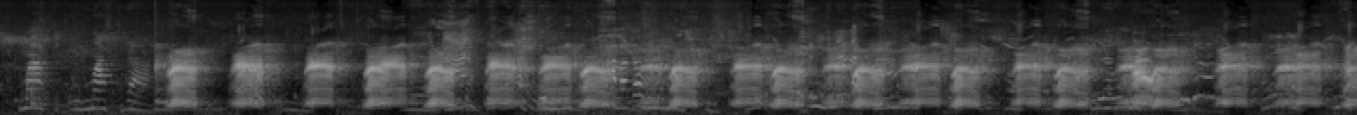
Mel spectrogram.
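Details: Indian bullfrogs (Hoplobatrachus tigerinus), yellow-coloured, in a pond give loud, nasal, honking croaks in an overlapping series, roughly one or two each second.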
